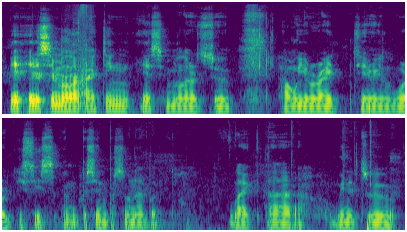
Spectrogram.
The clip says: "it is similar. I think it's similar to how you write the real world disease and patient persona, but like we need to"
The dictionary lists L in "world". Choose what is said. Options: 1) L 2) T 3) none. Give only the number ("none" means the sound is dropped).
3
